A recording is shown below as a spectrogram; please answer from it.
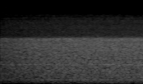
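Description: Steady hiss of an open air-to-ground radio channel between crew reports, thin and narrow-sounding, with a faint steady hum underneath. It fades up gradually.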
